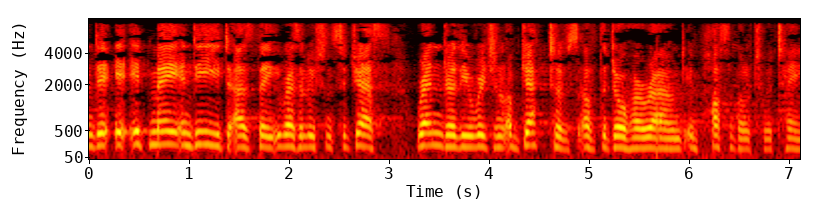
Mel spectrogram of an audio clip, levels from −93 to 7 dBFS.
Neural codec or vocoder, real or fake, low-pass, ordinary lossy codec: none; real; 7.2 kHz; MP3, 48 kbps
